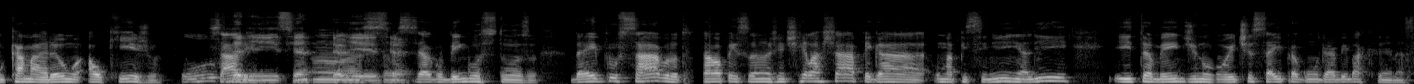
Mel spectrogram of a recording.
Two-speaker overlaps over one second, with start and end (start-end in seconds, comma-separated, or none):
2.1-4.2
